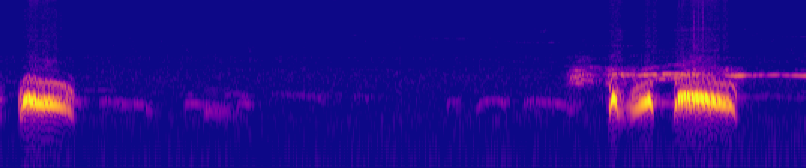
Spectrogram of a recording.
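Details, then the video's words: A single drawn-out spotted dove coo, then a long quiet pause with faint soft notes, and one full phrase of a doubled coo and a long coo. The recording is used to lure wild birds. "Tiếng chim cu gáy kích bổi nhanh nổi hiệu quả"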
